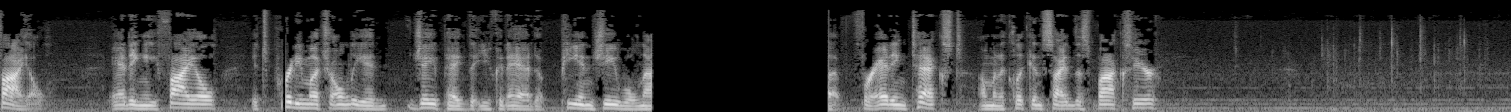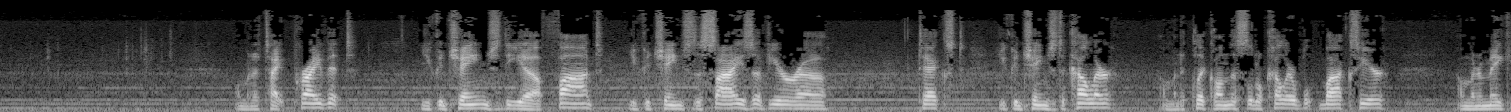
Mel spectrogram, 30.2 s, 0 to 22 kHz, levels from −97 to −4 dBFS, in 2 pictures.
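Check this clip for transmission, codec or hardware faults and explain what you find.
Two faults are audible: a short silent gap where separately encoded pieces were joined, and a longer dropout to total silence.

At 2.82 to 2.86 s there is a gap at a join of encoded pieces. Two segments were spliced without trimming the encoder's start delay and end padding, leaving about 37 ms of silence. The sound breaks with smeared edges, then resumes where it stopped.

From 6.51 to 8.29 s there is an audio dropout to silence. The input was likely lost, through a disconnection, link failure or accidental mute, while writing continued with silence. For 1.77 s the sound vanishes completely, with no background tone, and whatever occurred then is missing.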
